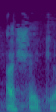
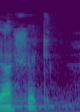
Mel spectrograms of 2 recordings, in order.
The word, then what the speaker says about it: Hašek: Avec Hašek, on prononce Hašek, hein, H-A, et c'est le S avec un accent circonflexe retourné, donc c'est Hašek.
